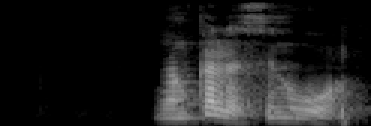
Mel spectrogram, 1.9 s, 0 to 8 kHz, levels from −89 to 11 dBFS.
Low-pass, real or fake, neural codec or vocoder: 7.2 kHz; real; none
